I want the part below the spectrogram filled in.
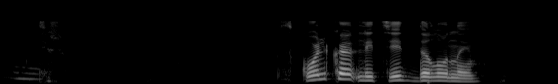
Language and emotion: Russian, neutral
